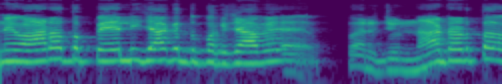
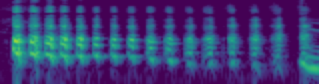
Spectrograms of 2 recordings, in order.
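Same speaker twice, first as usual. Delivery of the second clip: high laugh; 7 semitones higher than usual. Acted. Laughs at friend's teasing.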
